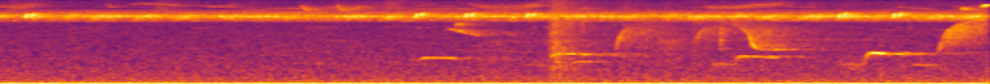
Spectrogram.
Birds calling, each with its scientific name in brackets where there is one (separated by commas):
Screaming Piha (Lipaugus vociferans)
